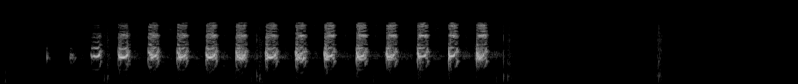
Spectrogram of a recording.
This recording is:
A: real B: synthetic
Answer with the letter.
A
